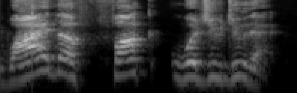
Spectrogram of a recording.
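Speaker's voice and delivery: a real grievance, spat out slowly; slow angry demand. Real, not acted. Ranting at the producer who strung artists along, slow and loud. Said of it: "I was so fucking angry".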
